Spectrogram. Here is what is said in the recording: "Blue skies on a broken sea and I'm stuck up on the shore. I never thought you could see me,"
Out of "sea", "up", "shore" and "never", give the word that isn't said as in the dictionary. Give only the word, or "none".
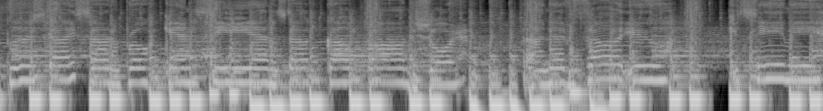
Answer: up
